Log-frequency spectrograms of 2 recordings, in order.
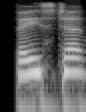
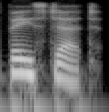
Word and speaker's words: Bastet: additional feminine suffix, as Bastet. The name change is thought to have been added to emphasize pronunciation of the ending T sound, often left silent.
